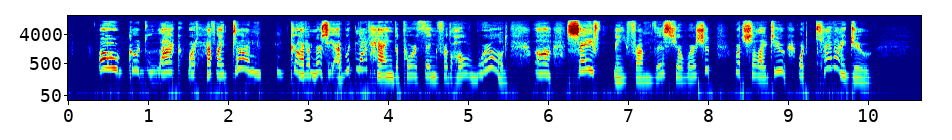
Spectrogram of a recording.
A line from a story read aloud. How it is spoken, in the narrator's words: shaking with fright, and cried out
